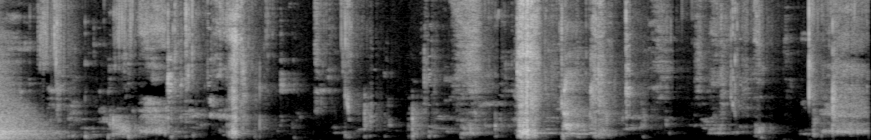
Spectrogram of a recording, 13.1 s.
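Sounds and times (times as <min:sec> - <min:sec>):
people chewing with wet mouth sounds: 0:00.6 - 0:13.0.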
